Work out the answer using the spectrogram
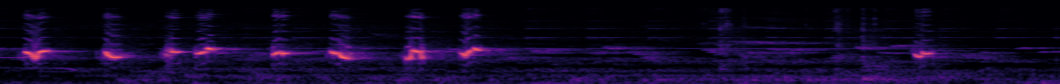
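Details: Calling female sooty-headed bulbul, seeking a male, gives eight quick, sweet chirps in under two seconds. A quiet pause follows, then one final chirp, with a faint high tone in the background.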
